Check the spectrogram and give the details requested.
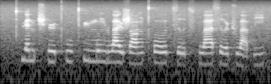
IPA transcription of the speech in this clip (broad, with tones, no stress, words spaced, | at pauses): t̪ʰɥɛ˥˩nʈ͡ʂʰɻ̩˧˥t̪ʰu˧˥ t̪ʰy˥˧mʊ˥˧ŋɻwa˥˩ɪ̯ʂɑ˧˥ŋ t̪ʰo˧˥ʊ̯t͡sɹ̩˨˩t͡sʰwä˧˥ sɹ̩˧˥ʈ͡ʂwä̰˨˩pi˧˥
